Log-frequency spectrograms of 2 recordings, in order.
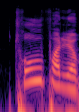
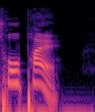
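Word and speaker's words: Coufal: 초팔. 그냥 전 쿠팔이라 합니다. 근데 그 그냥 초팔이 원래 표기법이 맞아요? 정확히는 제가 발음을 열심히 들어봤거든요. 네. 현지 발음을 초우팔과 소우팔이 사이에 있어요. 쇼팔 뭐 이렇게.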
